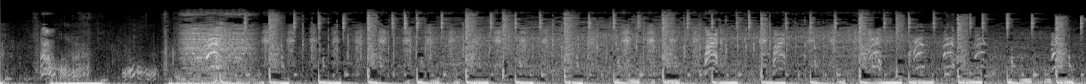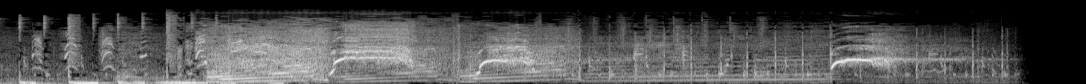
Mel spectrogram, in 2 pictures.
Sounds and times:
Music: 2.0s - 13.8s, 16.4s - 21.2s
Yip: 8.7s - 9.9s, 10.5s - 13.2s.

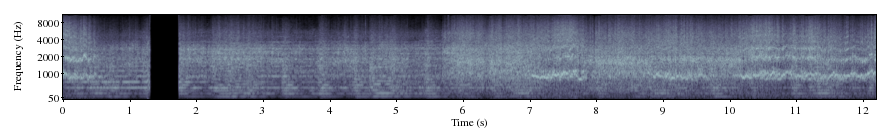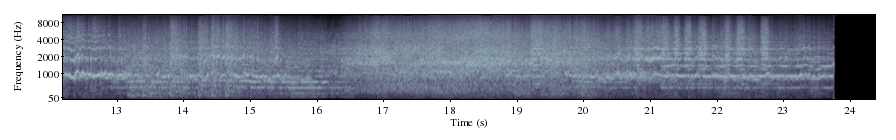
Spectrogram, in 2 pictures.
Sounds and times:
Music: 0.0s - 17.7s, 18.5s - 23.8s
Car passing by: 1.8s - 22.2s.

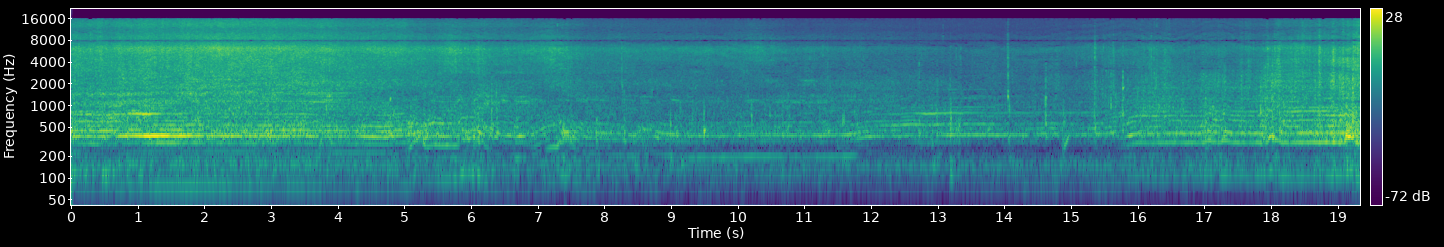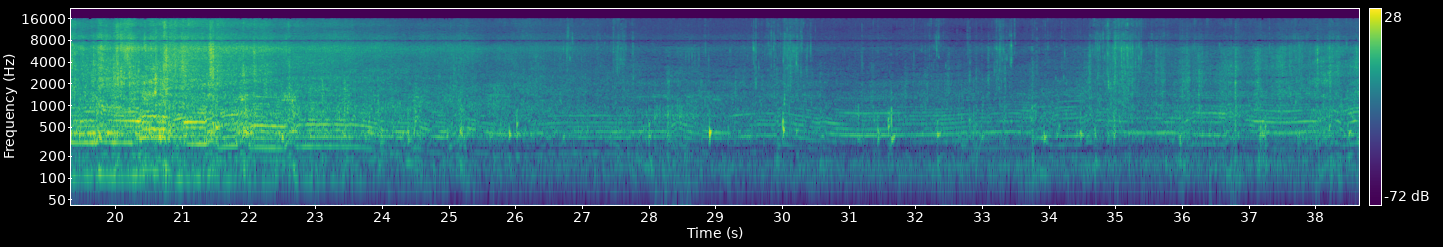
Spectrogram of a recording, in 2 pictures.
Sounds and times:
Stream: 0.0s - 38.6s.

